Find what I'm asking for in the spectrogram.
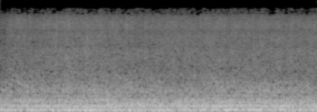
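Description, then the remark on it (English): A steady, dense drone of many honeybees buzzing together, a low humming swarm sound that holds constant without pauses and with no voices. “Creatures of the natural world, like the honeybees we're hearing, respond with exquisite sensitivity to the intensity and daily duration of the sun's light.”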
